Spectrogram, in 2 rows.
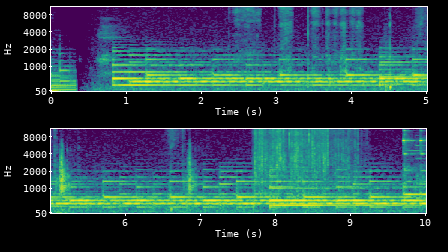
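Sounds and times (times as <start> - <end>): soft sustained background music: 0.0 - 10.0
pencil scratching on paper: 2.4 - 4.3
paper sheets rustling: 2.5 - 5.5, 6.6 - 9.3.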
